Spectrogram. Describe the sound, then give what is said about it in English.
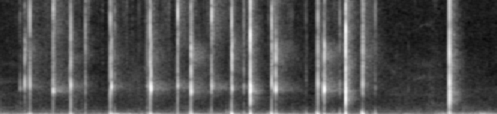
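A scattered flurry of crisp finger snaps from several people on a Discord call, about fifteen sharp clicks in irregular, overlapping timing, moderately loud, with no talking. “I was snapping.”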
